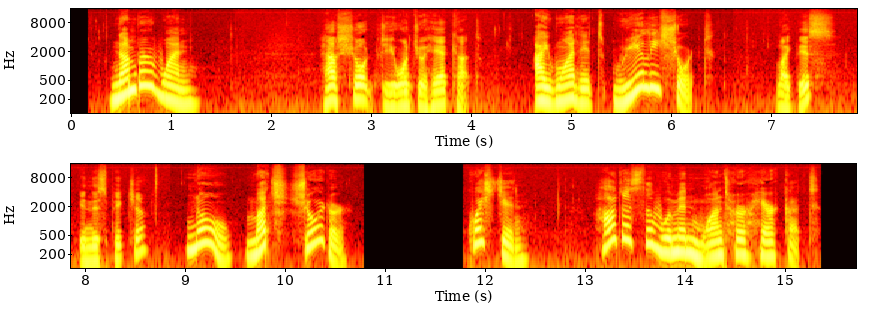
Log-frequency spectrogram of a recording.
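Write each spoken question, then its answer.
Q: How does the woman want her haircut?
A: Really short, much shorter than in the picture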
